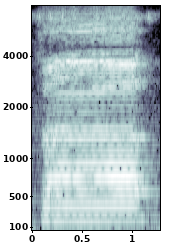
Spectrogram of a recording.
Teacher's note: فا جو تھا اس کی سیٹی نہیں بجنی چاہیے، یہ بات آپ ذہن میں رکھنی ہے.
